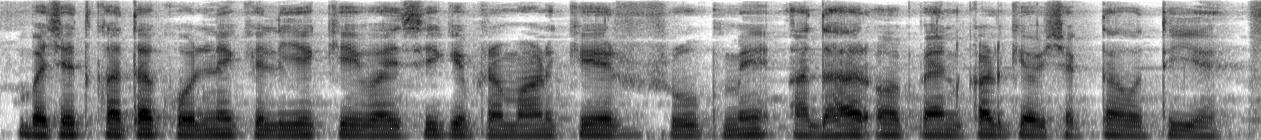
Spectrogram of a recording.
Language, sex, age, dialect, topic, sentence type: Hindi, female, 31-35, Awadhi Bundeli, banking, statement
